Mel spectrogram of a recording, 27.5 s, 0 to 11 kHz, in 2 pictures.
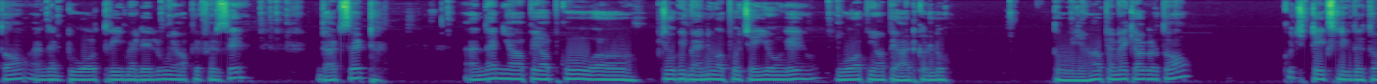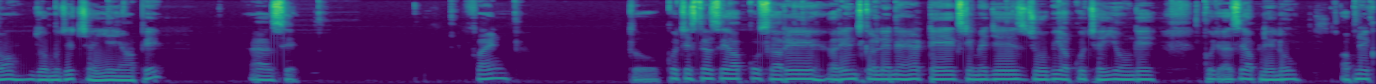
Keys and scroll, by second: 4.6 space, 10.1 ctrl+c, 11.6 ctrl+v, 21.8 space.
